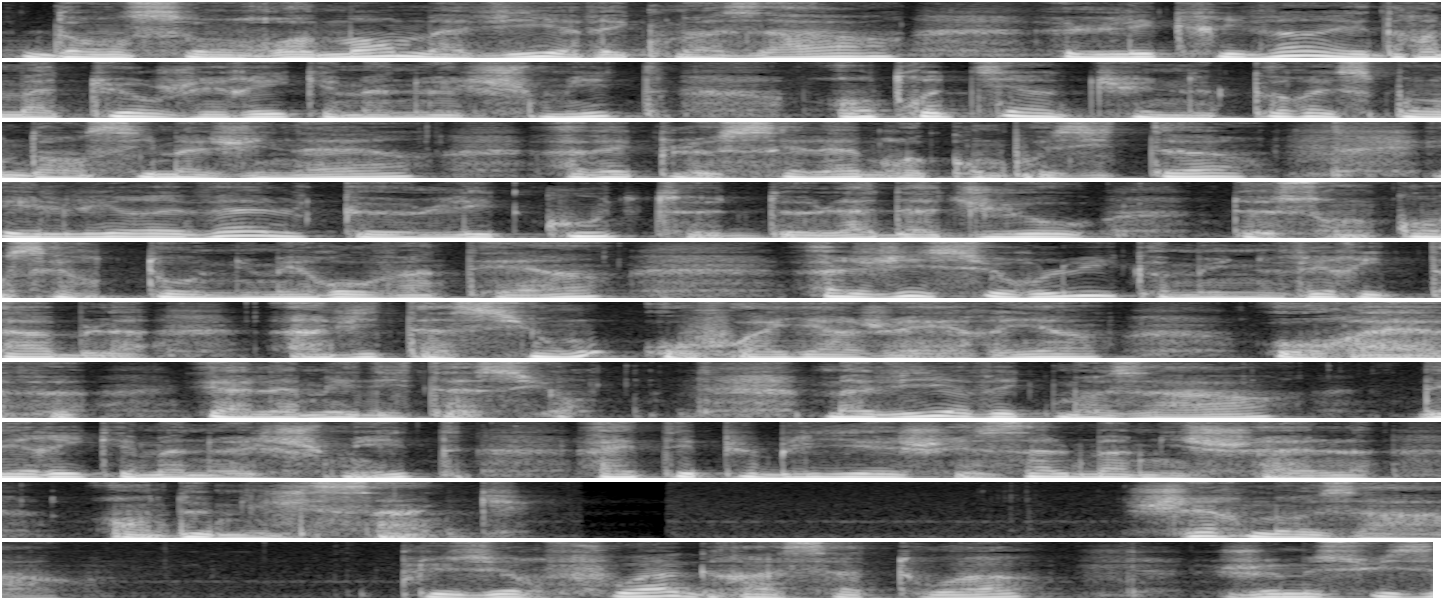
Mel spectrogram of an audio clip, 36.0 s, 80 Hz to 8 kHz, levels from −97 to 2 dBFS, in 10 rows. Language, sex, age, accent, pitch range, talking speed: French, male, 60-79, French, 130-165 Hz, 130 wpm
